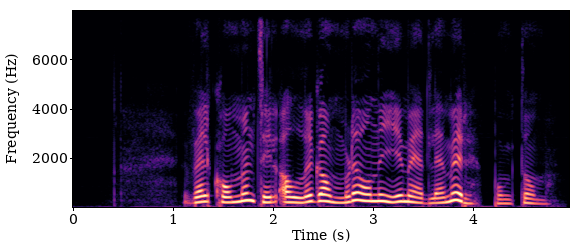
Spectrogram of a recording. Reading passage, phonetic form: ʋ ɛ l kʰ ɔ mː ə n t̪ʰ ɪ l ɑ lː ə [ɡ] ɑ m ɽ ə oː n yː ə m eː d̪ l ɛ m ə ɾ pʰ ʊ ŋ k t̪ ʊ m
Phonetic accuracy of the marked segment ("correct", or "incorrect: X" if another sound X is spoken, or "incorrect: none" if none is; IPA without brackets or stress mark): correct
